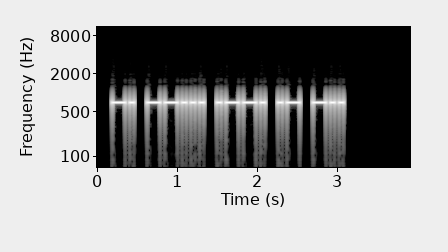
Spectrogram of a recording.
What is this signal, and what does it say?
Morse code, heard as a keyed tone, about 22 wpm, 700 Hz. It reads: N7PAD
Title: USA Callsign DE Callsign - 5 Characters - 22wpm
